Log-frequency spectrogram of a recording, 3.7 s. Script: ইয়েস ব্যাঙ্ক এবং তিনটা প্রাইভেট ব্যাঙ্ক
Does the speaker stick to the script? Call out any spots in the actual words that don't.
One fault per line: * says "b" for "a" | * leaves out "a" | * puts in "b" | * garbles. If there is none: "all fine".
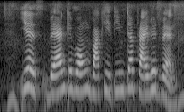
* puts in "বাকি"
